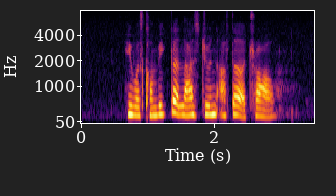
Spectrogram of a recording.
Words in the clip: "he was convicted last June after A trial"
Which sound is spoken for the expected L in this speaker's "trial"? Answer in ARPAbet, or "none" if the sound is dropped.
L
